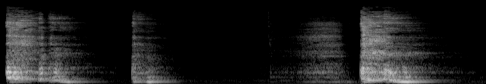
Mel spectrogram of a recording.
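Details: Four harsh, hacking cough bursts, the third softer, in a quiet room; a persistent morning cough that is still lingering.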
